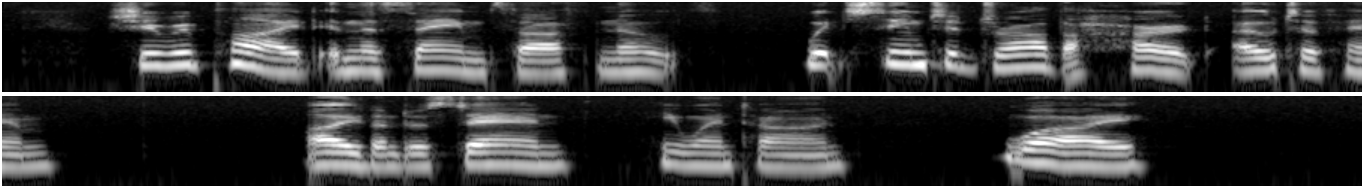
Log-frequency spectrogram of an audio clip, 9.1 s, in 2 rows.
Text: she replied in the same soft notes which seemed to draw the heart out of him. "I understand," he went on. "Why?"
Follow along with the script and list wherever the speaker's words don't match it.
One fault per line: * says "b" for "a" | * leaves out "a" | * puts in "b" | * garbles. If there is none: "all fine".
all fine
